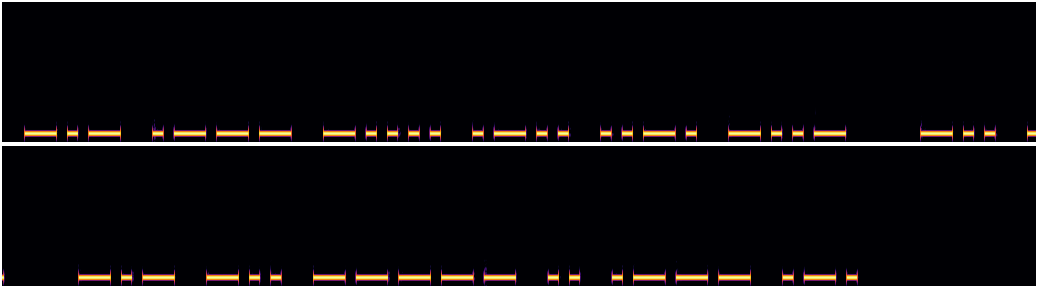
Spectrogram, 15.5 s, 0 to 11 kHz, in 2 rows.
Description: Morse code, heard as a keyed tone, about 15 wpm, 700 Hz. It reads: KJ6LFX DE KD0IJR
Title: USA Callsign DE Callsign - 6 Characters - 15wpm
